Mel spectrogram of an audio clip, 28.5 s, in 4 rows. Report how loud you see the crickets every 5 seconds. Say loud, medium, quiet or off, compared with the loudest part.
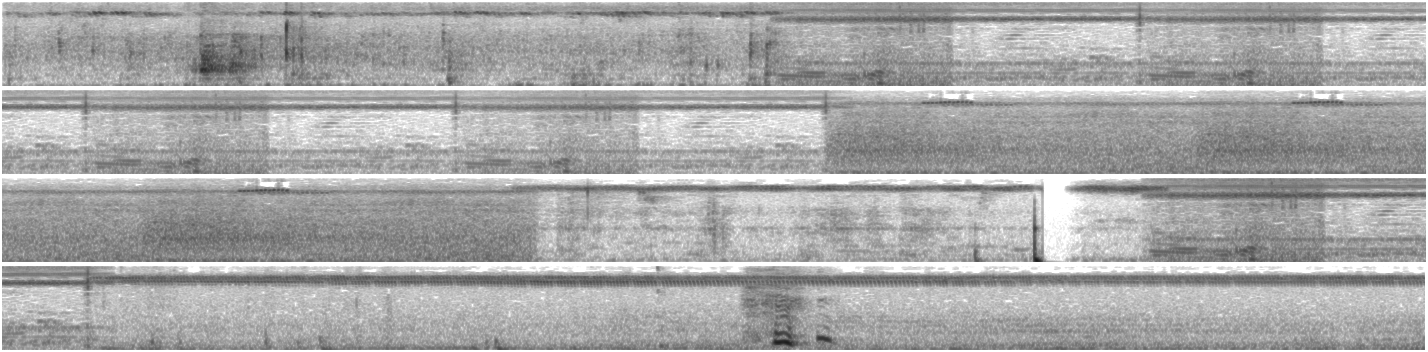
loud, medium, medium, loud, loud, loud.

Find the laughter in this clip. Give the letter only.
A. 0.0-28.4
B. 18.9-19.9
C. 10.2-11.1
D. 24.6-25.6
D.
